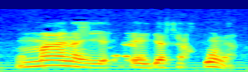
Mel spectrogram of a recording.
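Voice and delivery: ordinary talk, nothing marked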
